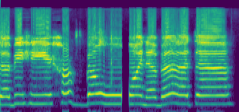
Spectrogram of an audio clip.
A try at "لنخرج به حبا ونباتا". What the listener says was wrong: Yeah, this ha should be softer. This one should be sharper. Now both of the ha's are coming together or coming closer. So we have to be careful. We have to distinguish between the sounds of these two. لنخرج به حبا ونباتا.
